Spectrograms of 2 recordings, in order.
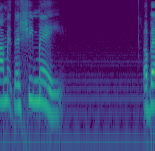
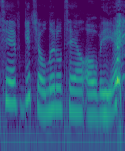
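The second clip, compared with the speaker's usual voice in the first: a hint of a low teasing husband; husband calling her over, lightly voiced; 6 semitones lower than usual. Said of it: "my husband would've said".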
